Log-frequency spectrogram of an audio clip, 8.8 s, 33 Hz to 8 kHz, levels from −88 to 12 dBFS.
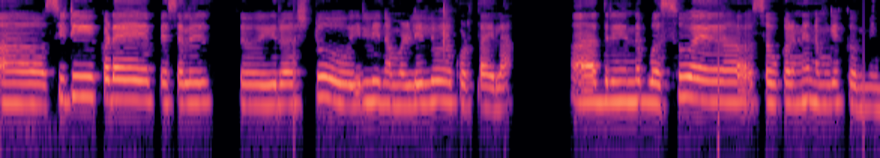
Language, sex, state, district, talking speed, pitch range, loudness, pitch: Kannada, female, Karnataka, Mysore, 115 wpm, 215-240 Hz, -21 LUFS, 225 Hz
